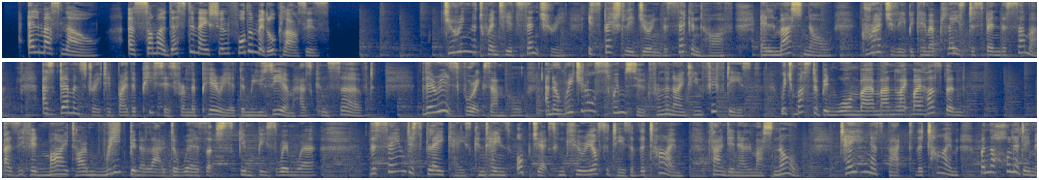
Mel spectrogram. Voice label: audioguia english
